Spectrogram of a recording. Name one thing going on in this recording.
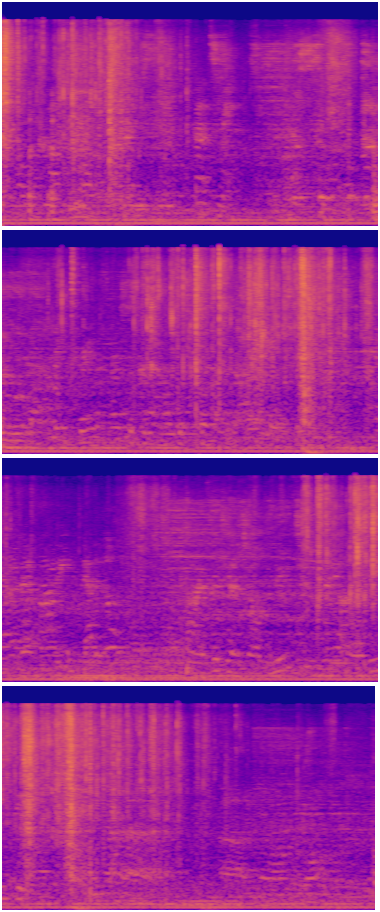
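Trading cards rustle and crinkle as they are shuffled by hand.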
